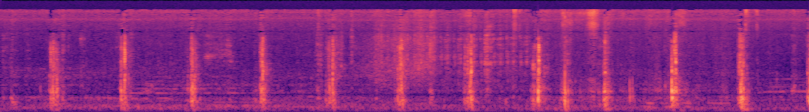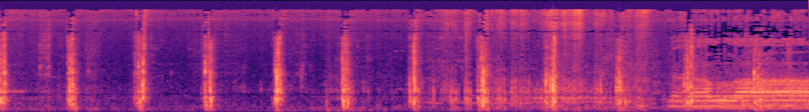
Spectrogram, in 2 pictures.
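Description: Boots stamp on pavement in a slow, steady marching step.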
